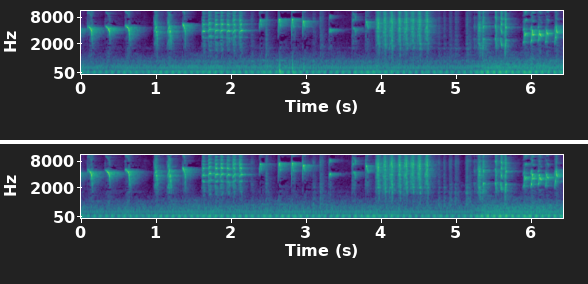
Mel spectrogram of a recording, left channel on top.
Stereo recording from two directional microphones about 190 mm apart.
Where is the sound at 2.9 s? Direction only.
15° right (ahead or behind).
